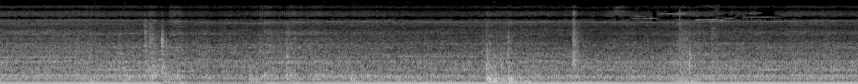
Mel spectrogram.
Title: Vlog 214: Moreland Garbage - A Roaring #FN11487 - Massive Exhaust Leak!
